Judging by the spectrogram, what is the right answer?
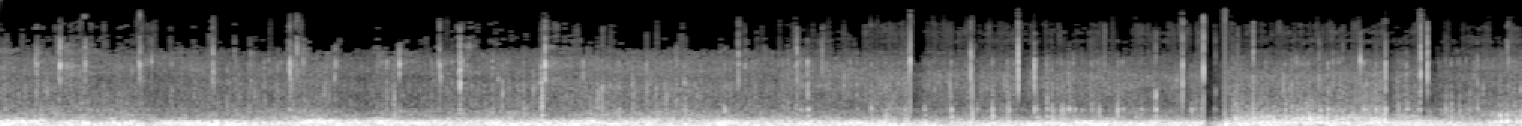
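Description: Thunderstorm rain and wind on the microphone: a loud, continuous low rumble of wind buffeting it, with raindrops ticking sharply on the camera. The rumble drops out for a moment about ten seconds in.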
